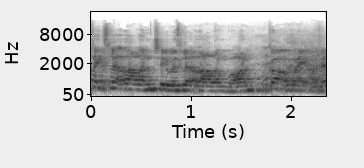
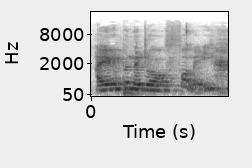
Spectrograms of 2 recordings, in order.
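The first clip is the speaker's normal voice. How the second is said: usual speaking voice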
